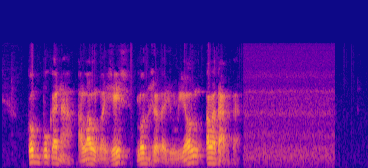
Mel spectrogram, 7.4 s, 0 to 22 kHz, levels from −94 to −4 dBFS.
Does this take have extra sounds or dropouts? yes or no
no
